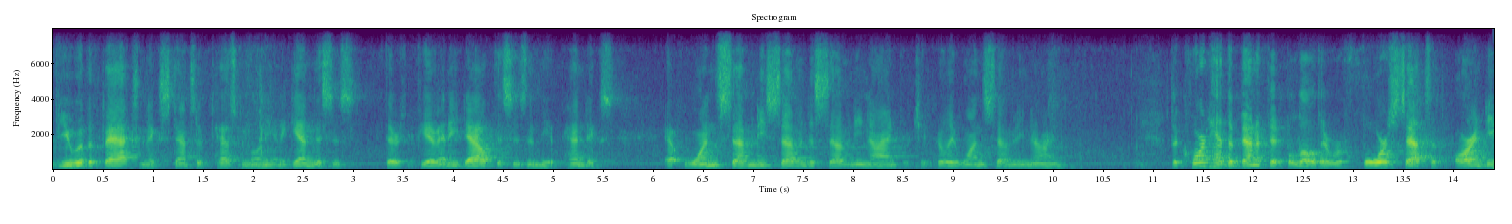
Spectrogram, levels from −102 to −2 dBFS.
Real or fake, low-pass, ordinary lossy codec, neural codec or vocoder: real; 7.2 kHz; Opus, 16 kbps; none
